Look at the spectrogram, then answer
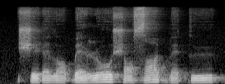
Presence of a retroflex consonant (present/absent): present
